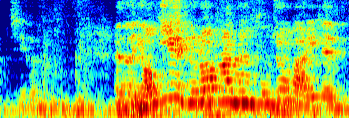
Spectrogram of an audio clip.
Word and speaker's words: 시그마: 요걸 가지고 이제 수열의 합을 나타내는 건데 시그마라고 읽어주시면 됩니다. 시그마.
